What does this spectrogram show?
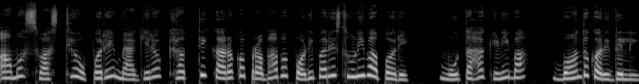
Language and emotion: Odia, fearful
